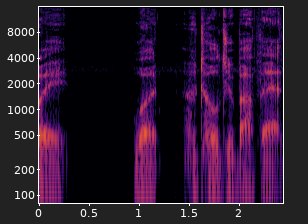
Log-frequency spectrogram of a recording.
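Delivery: low, play-acted, all-serious earnest tone. Retelling a film scene where a friend asks questions: imitating someone being serious. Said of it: "all serious".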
